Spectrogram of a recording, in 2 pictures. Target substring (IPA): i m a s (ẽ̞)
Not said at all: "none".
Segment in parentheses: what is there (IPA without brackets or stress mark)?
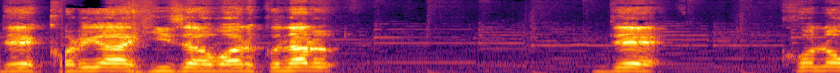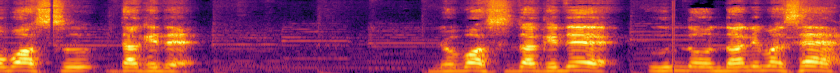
ẽ̞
